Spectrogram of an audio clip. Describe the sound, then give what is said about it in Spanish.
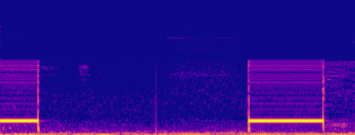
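A telephone line's ringing tone as an outgoing call is placed: two long, steady electronic beeps separated by a pause of about two seconds, with faint line hiss in between and no talking. “Pero como si estamos atentos al teléfono, vamos a la primera llamada a ver si conseguimos algo.”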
